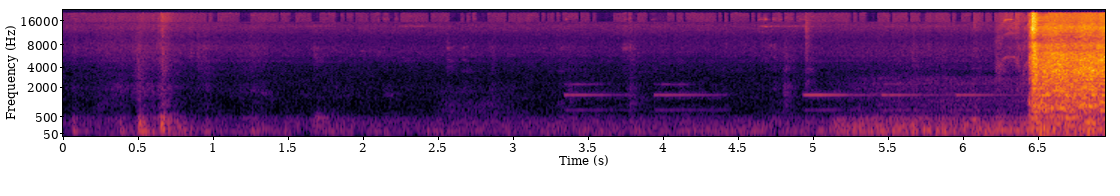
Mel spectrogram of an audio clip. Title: 0 degrees cold start hard start #coldaf #ford #coldstart #automobile #beater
